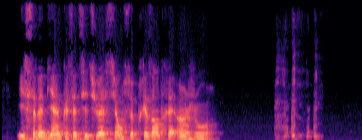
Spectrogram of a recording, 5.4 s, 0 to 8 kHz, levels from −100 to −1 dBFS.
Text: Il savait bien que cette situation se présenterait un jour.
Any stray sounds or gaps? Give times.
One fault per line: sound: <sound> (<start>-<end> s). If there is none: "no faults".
sound: cough (4.1-4.9 s)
